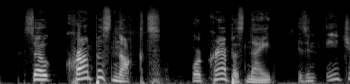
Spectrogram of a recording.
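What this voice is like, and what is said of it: Usual voice. Nothing is said of it.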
